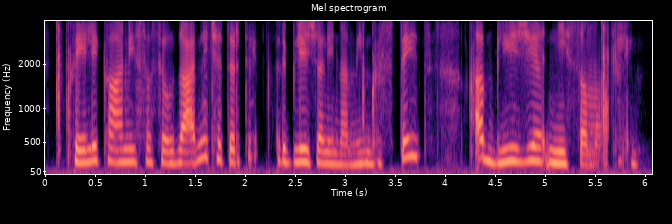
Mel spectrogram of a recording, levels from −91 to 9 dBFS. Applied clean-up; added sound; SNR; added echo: neural diffusion model UNIVERSE++.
